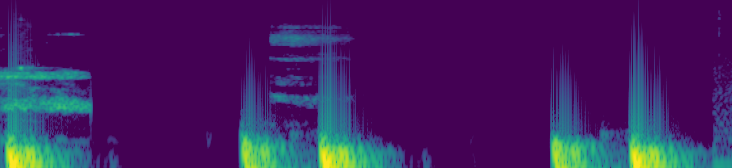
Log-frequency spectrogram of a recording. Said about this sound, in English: Heartbeat soft. Slow. even.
